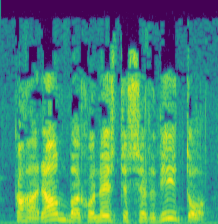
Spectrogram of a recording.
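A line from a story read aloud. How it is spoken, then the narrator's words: Hungry wolf growling. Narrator (Spanish): gruñó el hambriento lobo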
